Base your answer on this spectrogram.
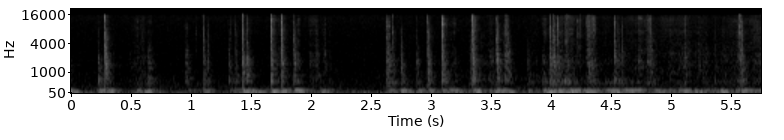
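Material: Bamboo.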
